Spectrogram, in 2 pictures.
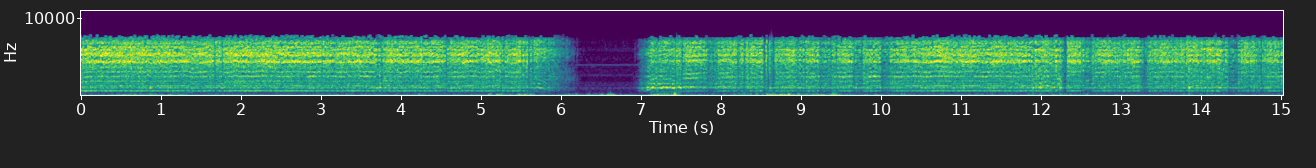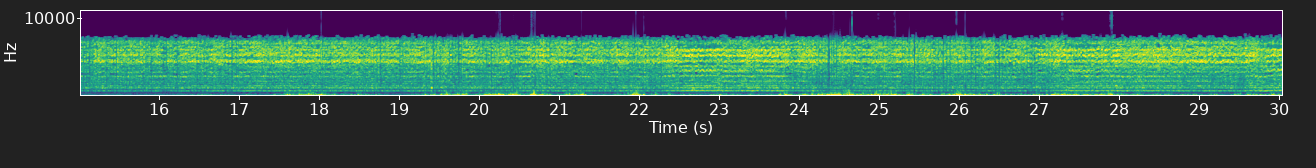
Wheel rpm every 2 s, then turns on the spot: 160, 160, 120, 80, 160, 160, 160, 160, 160, 160, 160, 160, 160, 160, 160.
none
